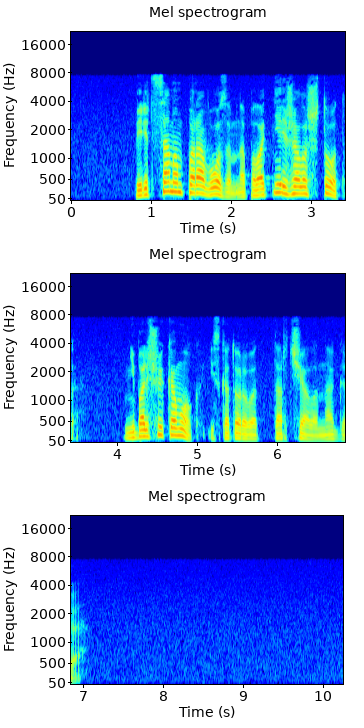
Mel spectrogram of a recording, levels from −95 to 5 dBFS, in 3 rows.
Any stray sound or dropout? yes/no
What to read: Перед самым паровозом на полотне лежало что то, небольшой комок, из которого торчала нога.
no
